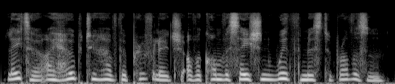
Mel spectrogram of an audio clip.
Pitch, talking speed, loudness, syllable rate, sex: 215 Hz, 195 wpm, -18 LUFS, 6.0 syllables/s, female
